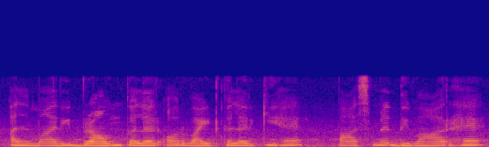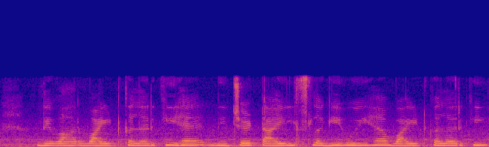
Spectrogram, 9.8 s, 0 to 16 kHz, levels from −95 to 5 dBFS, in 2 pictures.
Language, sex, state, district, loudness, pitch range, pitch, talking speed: Hindi, female, Goa, North and South Goa, -26 LUFS, 210-230 Hz, 220 Hz, 155 wpm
